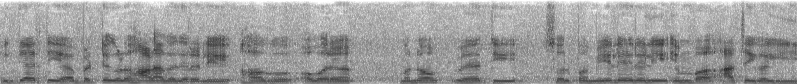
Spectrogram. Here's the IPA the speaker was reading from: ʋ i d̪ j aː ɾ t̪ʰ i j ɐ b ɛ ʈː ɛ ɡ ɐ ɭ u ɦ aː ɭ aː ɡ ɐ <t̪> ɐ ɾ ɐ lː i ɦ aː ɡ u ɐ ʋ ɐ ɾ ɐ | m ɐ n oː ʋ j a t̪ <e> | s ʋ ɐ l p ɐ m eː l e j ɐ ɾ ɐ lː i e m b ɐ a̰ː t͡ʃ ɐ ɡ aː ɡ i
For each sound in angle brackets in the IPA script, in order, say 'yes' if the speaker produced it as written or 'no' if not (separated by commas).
no, no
